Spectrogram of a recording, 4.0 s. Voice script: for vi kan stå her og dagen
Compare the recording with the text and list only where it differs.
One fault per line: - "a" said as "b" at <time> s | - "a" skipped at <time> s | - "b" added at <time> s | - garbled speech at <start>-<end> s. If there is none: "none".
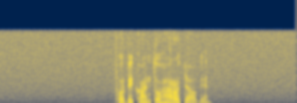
none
